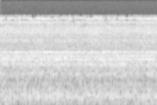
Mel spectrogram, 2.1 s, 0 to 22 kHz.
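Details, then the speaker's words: EGO 56-volt lawn mower battery charger after cooling fan replacement, battery plugged in and charging: smooth even airy whir with no rattle or scrape; the new fan runs normally, unlike the horribly noisy old one. "let's see here. That's your fan. Yeah, it's a different make than the old one, but it's exactly the same."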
